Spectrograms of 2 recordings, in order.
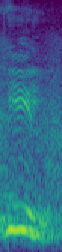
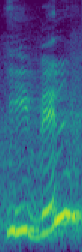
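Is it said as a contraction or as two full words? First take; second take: contraction; full words. First: It is said as one contracted syllable. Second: It is said as two separate full words. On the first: "બોલાય he'll" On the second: "ઇટ ઇઝ actually separate"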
